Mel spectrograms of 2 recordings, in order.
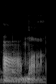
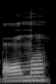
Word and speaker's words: Ama: in America from Ghana, I go by the name of Ama. It's spelled A-M-A. I know some of you are saying Alma. That's okay. Maybe that's the way it sounds when I say it.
